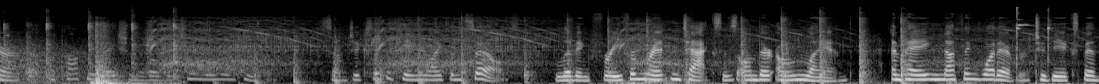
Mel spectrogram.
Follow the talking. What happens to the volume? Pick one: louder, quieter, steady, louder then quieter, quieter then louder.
louder.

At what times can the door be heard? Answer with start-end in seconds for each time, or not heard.
0.1-1.8, 6.2-7.0.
